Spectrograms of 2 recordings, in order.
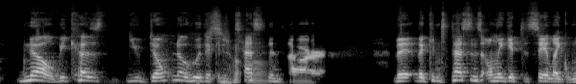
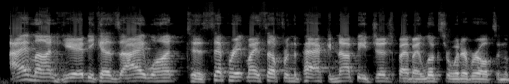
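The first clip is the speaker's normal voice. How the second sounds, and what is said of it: Mocking weird put-on voice. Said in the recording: “weird voice”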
